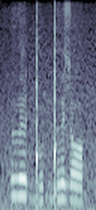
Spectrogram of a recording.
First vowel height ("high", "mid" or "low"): mid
